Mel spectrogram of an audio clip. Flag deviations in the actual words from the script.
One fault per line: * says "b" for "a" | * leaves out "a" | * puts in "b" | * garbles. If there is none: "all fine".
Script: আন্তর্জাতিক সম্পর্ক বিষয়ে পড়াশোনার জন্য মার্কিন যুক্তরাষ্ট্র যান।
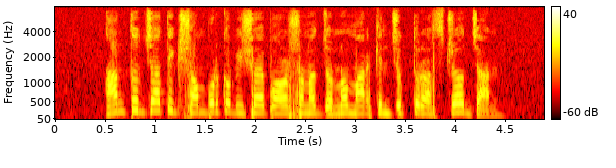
all fine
